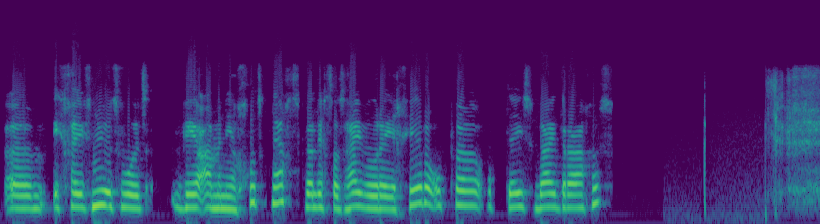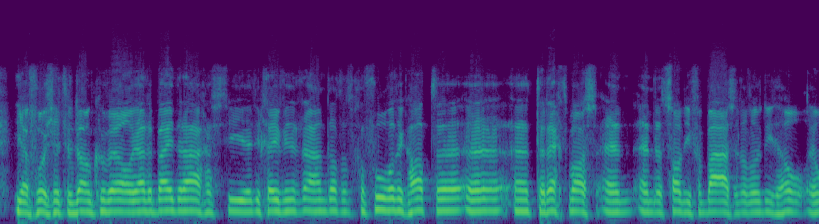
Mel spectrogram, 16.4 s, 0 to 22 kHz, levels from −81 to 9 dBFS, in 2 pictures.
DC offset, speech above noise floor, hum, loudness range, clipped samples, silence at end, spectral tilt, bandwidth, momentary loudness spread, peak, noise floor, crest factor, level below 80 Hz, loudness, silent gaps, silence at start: under 0.1%; 50 dB; none; 5 LU; under 0.1%; 0 s; -7.5 dB/octave; 7.8 kHz; 6 LU; -6 dBFS; -67 dBFS; 12 dB; -60 dBFS; -17 LUFS; none; 0.05 s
